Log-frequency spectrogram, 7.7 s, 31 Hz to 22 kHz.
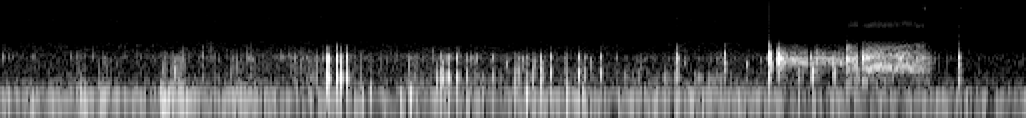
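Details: Adult female, empty stomach after 18 hours of fasting, very hungry: irregular gurgling, bubbling and squeaky rumbles ending in a drawn-out growl, loud bowel sounds (borborygmi, stomach growling).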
